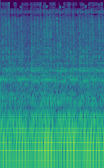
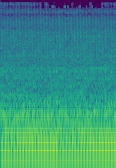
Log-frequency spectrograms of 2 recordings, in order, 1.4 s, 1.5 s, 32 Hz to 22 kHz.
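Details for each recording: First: 2010 Doosan propane forklift, 3,353+ hours, with starting issues and a new vaporizer/regulator: low, lumpy note that shakes and surges at idle while the regulator mixture screw is turned; mixture suspected, and it improves once adjusted. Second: 2010 Doosan propane forklift, about 3,353 hours, after replacing vaporizer/regulator and adjusting mixture screw that had it shaking: steady idle with evenly spaced firing pulses, no surging or hunting; normal idle.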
